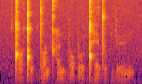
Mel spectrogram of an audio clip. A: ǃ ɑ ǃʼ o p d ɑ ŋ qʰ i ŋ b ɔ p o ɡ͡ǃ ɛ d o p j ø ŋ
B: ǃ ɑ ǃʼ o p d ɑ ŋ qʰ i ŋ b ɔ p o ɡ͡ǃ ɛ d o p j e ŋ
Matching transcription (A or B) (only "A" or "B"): A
